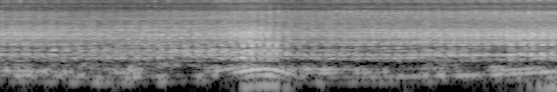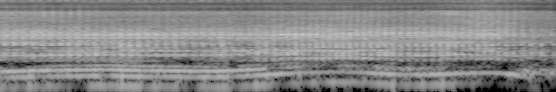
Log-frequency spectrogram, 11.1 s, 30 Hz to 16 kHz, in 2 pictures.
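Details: BMW X1 diesel at idle: rapid, fairly steady knock over the diesel clatter, about three to four per second, diagnosed as a connecting rod/crank problem, pointing to a worn rod bearing.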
